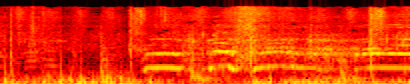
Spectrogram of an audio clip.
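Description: A rooster crowing once, starting a little under a second in, over background music with a steady beat.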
